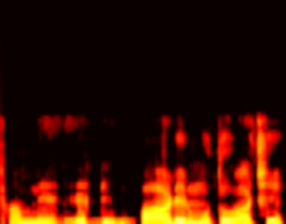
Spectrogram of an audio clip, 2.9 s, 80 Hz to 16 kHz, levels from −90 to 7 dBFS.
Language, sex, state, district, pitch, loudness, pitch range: Bengali, male, West Bengal, Dakshin Dinajpur, 145 Hz, -16 LUFS, 140-150 Hz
